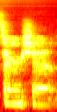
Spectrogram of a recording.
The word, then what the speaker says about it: Saoirse: pronounce this girl's name, it's Saoirse, like inertia. And so ever since then, whenever anyone's been like, how do you, I don't understand, I'll just say it's Saoirse, like inertia, and then they get it.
